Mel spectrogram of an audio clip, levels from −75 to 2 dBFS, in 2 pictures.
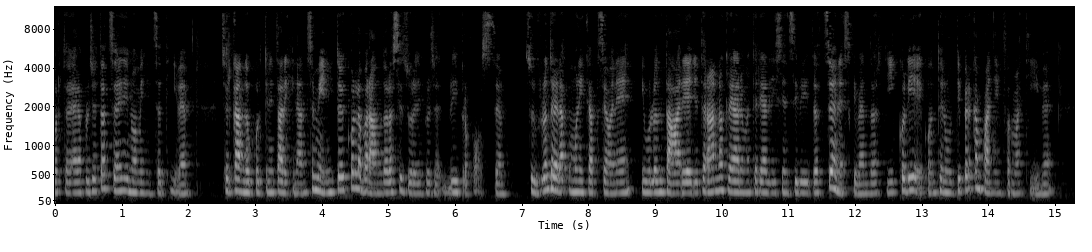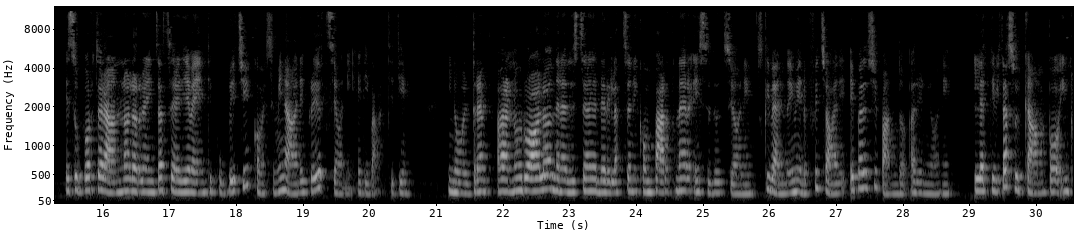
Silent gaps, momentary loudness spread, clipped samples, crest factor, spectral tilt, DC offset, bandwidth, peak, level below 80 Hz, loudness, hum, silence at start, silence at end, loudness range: none; 13 LU; under 0.1%; 22 dB; -4.5 dB/octave; under 0.1%; 11.5 kHz; -12 dBFS; -80 dBFS; -33 LUFS; none; 0 s; 0 s; 5 LU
